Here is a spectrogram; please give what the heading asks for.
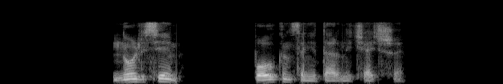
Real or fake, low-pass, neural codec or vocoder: real; 7.2 kHz; none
